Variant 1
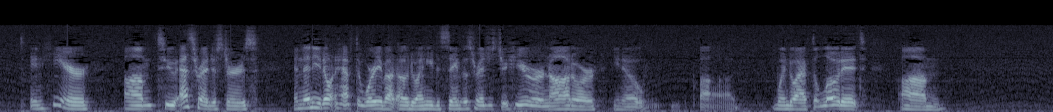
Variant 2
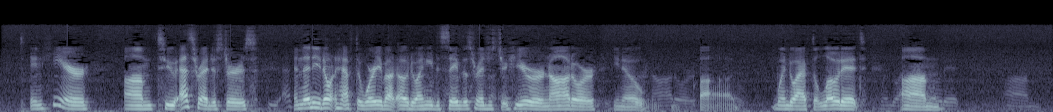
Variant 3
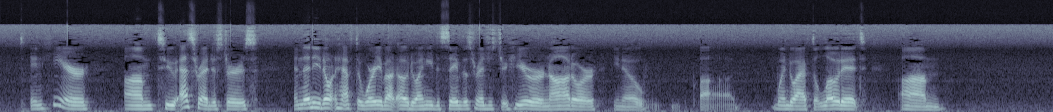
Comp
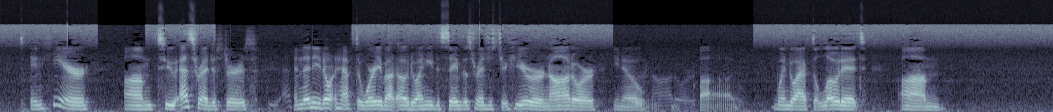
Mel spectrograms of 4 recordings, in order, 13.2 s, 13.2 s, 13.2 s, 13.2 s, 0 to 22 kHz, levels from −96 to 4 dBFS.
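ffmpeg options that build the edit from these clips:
-filter_complex "[1:a]asplit=3[s0][s1][s2];[2:a]asplit=4[s3][s4][s5][s6];[s3]atrim=end=1.222[s7];[s0]atrim=start=1.218:end=1.822[s8];[s4]atrim=start=1.818:end=2.692[s9];[s1]atrim=start=2.688:end=4.402[s10];[s5]atrim=start=4.398:end=7.662[s11];[s2]atrim=start=7.658:end=9.422[s12];[s6]atrim=start=9.418[s13];[s7][s8]acrossfade=d=0.004:c1=hsin:c2=hsin[s14];[s14][s9]acrossfade=d=0.004:c1=hsin:c2=hsin[s15];[s15][s10]acrossfade=d=0.004:c1=hsin:c2=hsin[s16];[s16][s11]acrossfade=d=0.004:c1=hsin:c2=hsin[s17];[s17][s12]acrossfade=d=0.004:c1=hsin:c2=hsin[s18];[s18][s13]acrossfade=d=0.004:c1=hsin:c2=hsin"

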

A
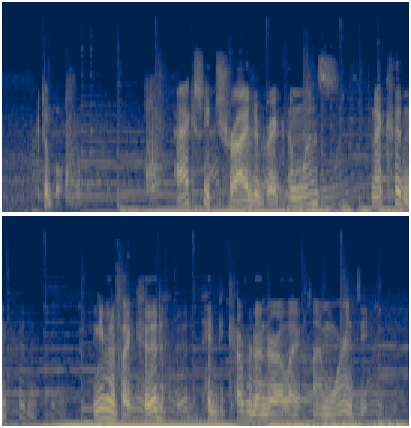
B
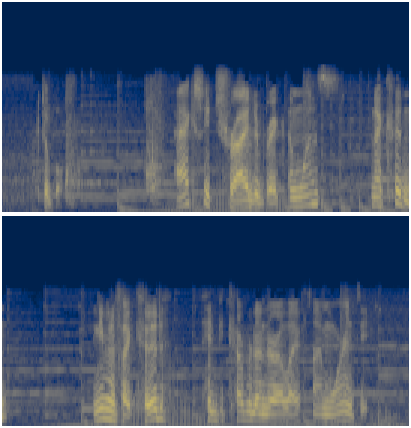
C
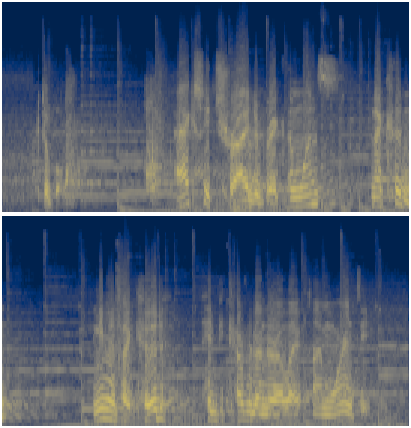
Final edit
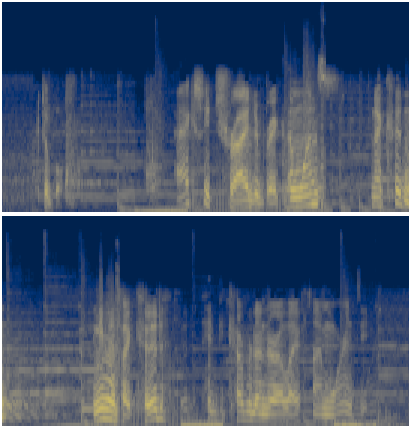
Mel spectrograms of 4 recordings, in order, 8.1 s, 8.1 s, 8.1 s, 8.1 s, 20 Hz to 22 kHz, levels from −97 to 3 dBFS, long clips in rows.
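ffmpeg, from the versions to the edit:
-filter_complex "[0:a]asplit=3[s0][s1][s2];[2:a]asplit=2[s3][s4];[1:a]asplit=6[s5][s6][s7][s8][s9][s10];[s5]atrim=end=1.332[s11];[s0]atrim=start=1.328:end=1.852[s12];[s6]atrim=start=1.848:end=2.812[s13];[s3]atrim=start=2.808:end=3.232[s14];[s7]atrim=start=3.228:end=4.042[s15];[s4]atrim=start=4.038:end=5.242[s16];[s8]atrim=start=5.238:end=5.872[s17];[s1]atrim=start=5.868:end=6.282[s18];[s9]atrim=start=6.278:end=7.402[s19];[s2]atrim=start=7.398:end=7.822[s20];[s10]atrim=start=7.818[s21];[s11][s12]acrossfade=d=0.004:c1=hsin:c2=hsin[s22];[s22][s13]acrossfade=d=0.004:c1=hsin:c2=hsin[s23];[s23][s14]acrossfade=d=0.004:c1=hsin:c2=hsin[s24];[s24][s15]acrossfade=d=0.004:c1=hsin:c2=hsin[s25];[s25][s16]acrossfade=d=0.004:c1=hsin:c2=hsin[s26];[s26][s17]acrossfade=d=0.004:c1=hsin:c2=hsin[s27];[s27][s18]acrossfade=d=0.004:c1=hsin:c2=hsin[s28];[s28][s19]acrossfade=d=0.004:c1=hsin:c2=hsin[s29];[s29][s20]acrossfade=d=0.004:c1=hsin:c2=hsin[s30];[s30][s21]acrossfade=d=0.004:c1=hsin:c2=hsin"

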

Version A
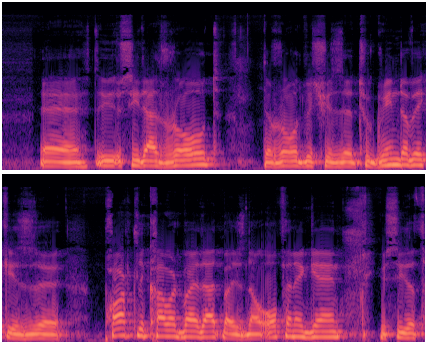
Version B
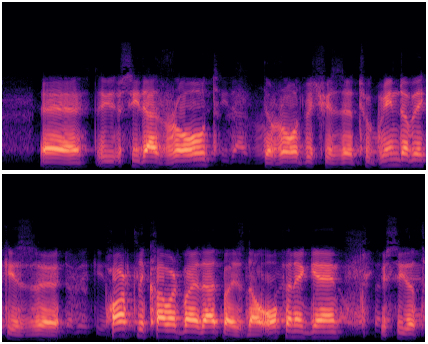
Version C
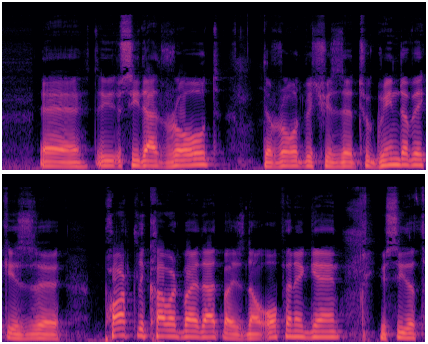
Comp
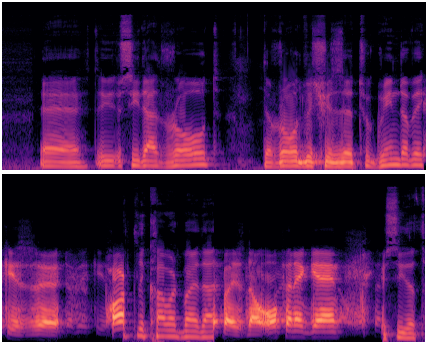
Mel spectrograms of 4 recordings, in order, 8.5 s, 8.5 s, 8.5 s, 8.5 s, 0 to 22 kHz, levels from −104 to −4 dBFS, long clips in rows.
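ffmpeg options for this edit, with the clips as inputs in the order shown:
-filter_complex "[1:a]asplit=2[s0][s1];[2:a]asplit=4[s2][s3][s4][s5];[s2]atrim=end=2.772[s6];[0:a]atrim=start=2.768:end=3.502[s7];[s3]atrim=start=3.498:end=4.212[s8];[s0]atrim=start=4.208:end=5.452[s9];[s4]atrim=start=5.448:end=6.352[s10];[s1]atrim=start=6.348:end=8.052[s11];[s5]atrim=start=8.048[s12];[s6][s7]acrossfade=d=0.004:c1=hsin:c2=hsin[s13];[s13][s8]acrossfade=d=0.004:c1=hsin:c2=hsin[s14];[s14][s9]acrossfade=d=0.004:c1=hsin:c2=hsin[s15];[s15][s10]acrossfade=d=0.004:c1=hsin:c2=hsin[s16];[s16][s11]acrossfade=d=0.004:c1=hsin:c2=hsin[s17];[s17][s12]acrossfade=d=0.004:c1=hsin:c2=hsin"

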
